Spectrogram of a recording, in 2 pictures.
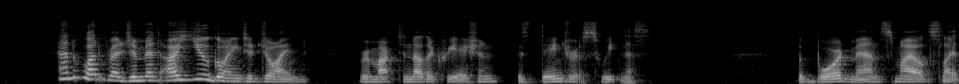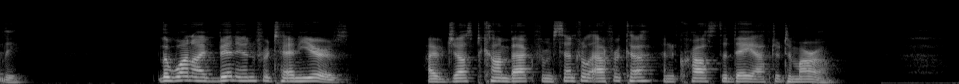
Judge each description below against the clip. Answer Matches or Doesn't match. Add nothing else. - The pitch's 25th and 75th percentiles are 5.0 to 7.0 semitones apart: Matches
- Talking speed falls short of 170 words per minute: Matches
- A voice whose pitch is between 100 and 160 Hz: Matches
